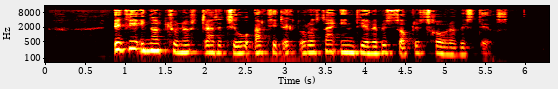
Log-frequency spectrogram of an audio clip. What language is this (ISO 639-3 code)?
kat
